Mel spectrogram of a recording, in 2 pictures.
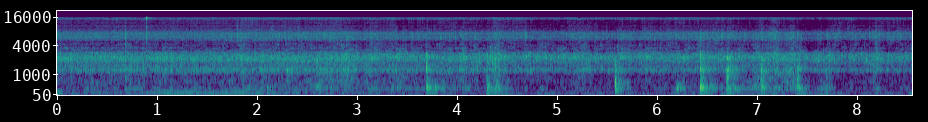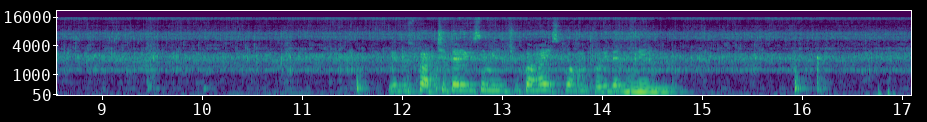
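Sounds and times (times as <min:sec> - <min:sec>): masala sizzling in oil: 0:00.0 - 0:17.0
spatula scraping a pan: 0:01.8 - 0:12.6.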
